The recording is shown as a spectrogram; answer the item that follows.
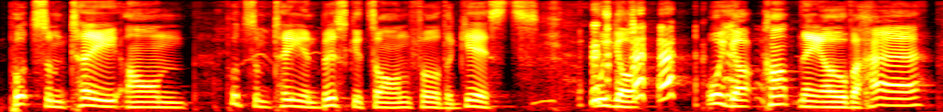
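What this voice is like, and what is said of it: Attempted British accent, sounds New Zealand. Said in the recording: “do a British accent ... You're doing a New Zealand accent.”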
